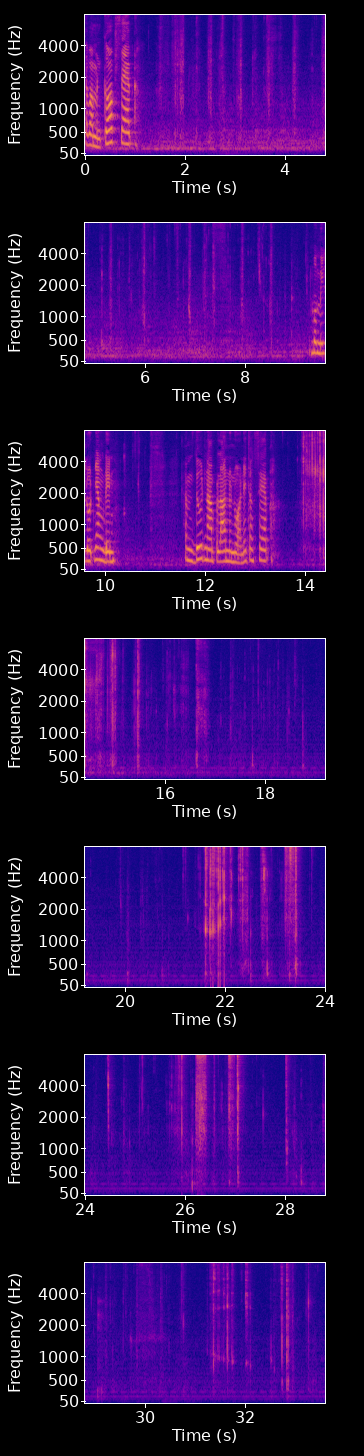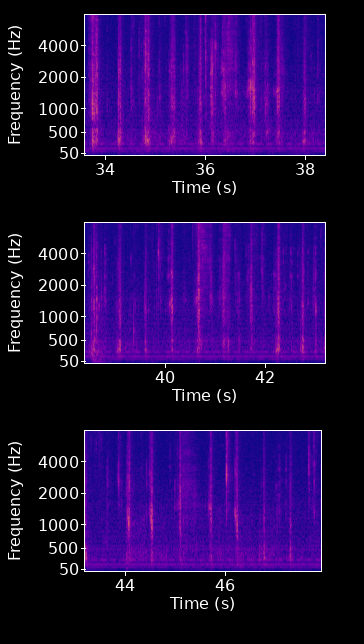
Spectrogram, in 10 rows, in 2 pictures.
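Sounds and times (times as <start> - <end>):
faint steady hum: 0.0 - 47.9
crunching raw vegetables: 1.3 - 9.3, 13.8 - 18.8, 19.9 - 23.8, 28.0 - 47.9.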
